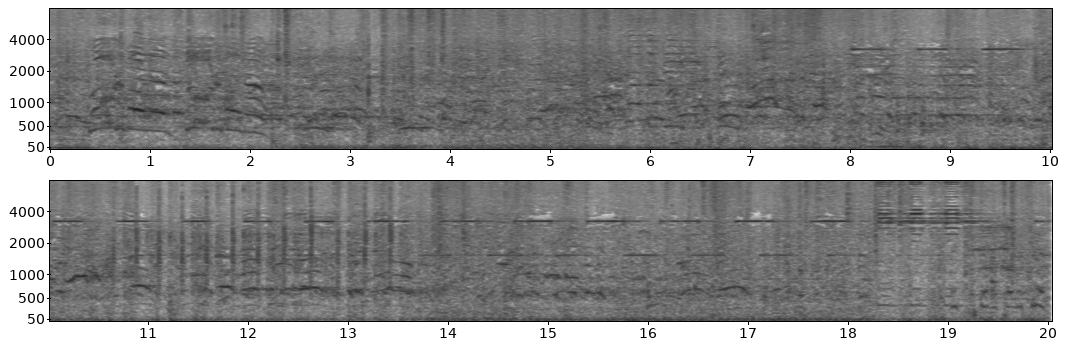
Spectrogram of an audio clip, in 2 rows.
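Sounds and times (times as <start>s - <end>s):
bulldozer engine rumbling: 0.0s - 20.0s
crowd shouting and talking: 0.0s - 20.0s
laughter: 1.3s - 20.0s
bulldozer reversing beeps: 6.3s - 20.0s.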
